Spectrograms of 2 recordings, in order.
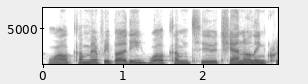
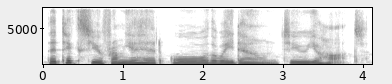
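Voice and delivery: guided meditation; 3 dB quieter than usual. Acted.

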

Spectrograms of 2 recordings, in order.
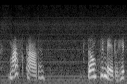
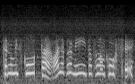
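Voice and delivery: much higher, accusing reproach; irritated complaint; 9 semitones higher, faster than usual. Shown as a demonstration. Reproaching someone who ignores you, irritated and much higher. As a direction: scold someone who isn't listening. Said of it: "É o tom".

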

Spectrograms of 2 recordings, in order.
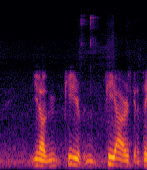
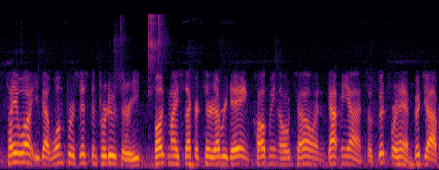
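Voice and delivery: high mock tycoon praise; lightly voiced boss giving credit; imitating a proud boss; 7 semitones higher than usual. Steinbrenner praising his persistent producer on air, pitched high.

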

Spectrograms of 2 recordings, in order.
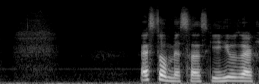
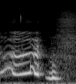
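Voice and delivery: puppy whimper imitation. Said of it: "he's just like".

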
